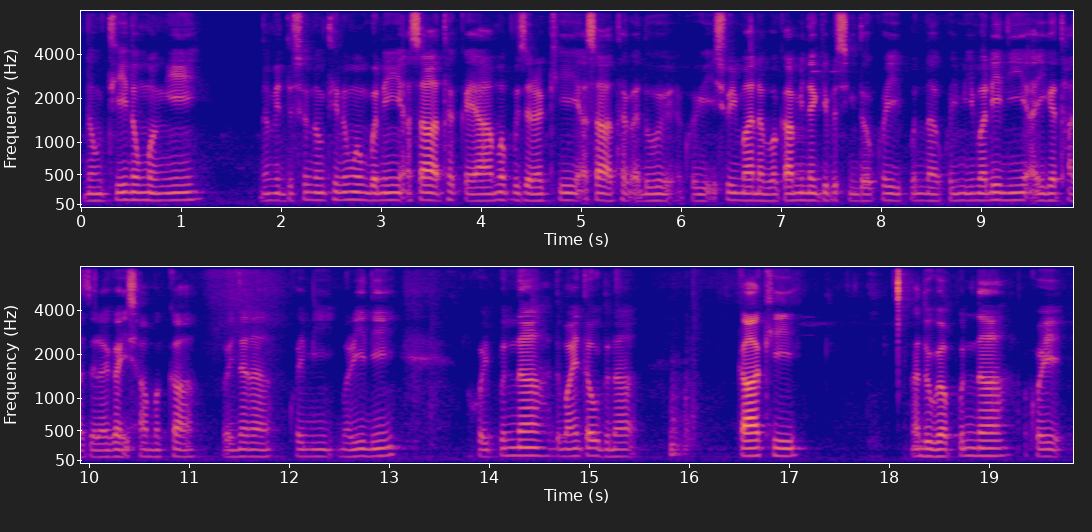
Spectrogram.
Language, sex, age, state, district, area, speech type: Manipuri, male, 18-30, Manipur, Imphal West, rural, spontaneous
